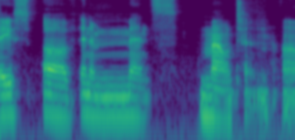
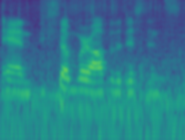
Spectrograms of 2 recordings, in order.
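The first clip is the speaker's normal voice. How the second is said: ordinary talk, nothing marked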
